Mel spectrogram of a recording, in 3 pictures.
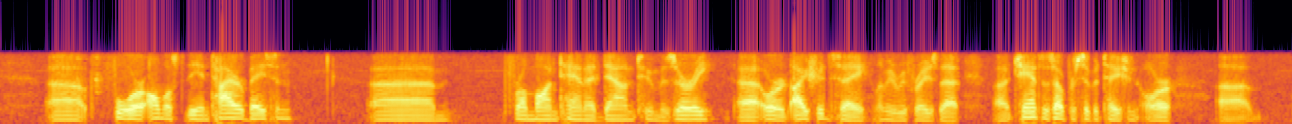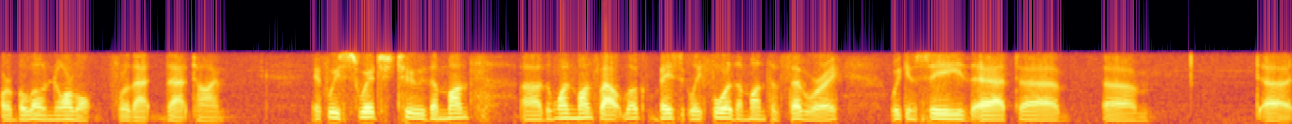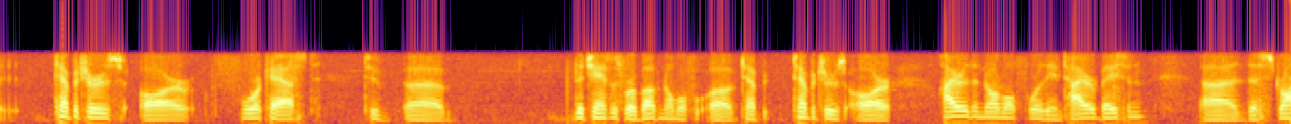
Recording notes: Twice monthly conference calls to keep the basin informed.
